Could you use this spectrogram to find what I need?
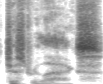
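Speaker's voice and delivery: unvoiced, slow and soft; spa talk voice. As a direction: hush a client to relax. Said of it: "your spa talk voice".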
